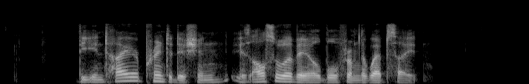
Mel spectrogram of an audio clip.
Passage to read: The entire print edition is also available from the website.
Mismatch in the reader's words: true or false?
false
